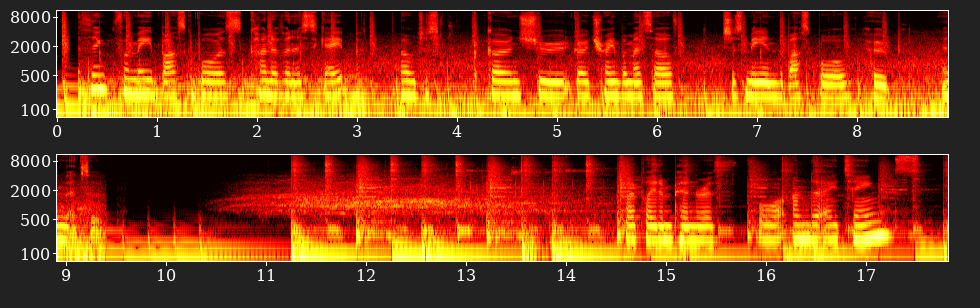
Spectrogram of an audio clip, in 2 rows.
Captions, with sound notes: - I think for me, basketball is kind of an escape. I'll just go and shoot, go train by myself. It's just me and the basketball hoop, and that's it. (people cheering) (hip hop beats) I played in Penrith for under-18s.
